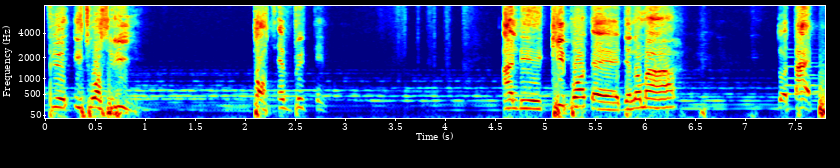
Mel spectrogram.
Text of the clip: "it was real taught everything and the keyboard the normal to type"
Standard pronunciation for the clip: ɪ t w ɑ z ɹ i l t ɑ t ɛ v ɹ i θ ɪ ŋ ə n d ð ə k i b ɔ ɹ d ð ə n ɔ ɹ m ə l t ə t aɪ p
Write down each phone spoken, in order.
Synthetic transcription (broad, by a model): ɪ t w ɑ s ɹ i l t ɑ t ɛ v ɹ i t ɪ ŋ ə n d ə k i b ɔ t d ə n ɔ m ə t ə t aɪ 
